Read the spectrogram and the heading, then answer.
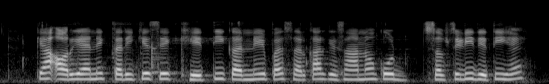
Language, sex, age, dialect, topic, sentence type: Hindi, female, 18-24, Kanauji Braj Bhasha, agriculture, question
